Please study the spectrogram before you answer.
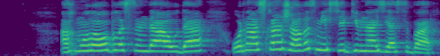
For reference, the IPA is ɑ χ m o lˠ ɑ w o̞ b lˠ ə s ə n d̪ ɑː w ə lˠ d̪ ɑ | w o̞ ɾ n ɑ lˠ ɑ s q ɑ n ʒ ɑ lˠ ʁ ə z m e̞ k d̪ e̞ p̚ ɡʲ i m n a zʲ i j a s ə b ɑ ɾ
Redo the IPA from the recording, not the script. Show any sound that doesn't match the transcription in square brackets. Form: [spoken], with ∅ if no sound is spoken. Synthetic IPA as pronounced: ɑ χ m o lˠ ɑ w o̞ b lˠ ə s ə n d̪ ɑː w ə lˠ d̪ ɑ | w o̞ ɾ n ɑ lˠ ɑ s q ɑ n ʒ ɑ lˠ ʁ ə z m e̞ k [t̪] e̞ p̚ ɡʲ i m n a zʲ i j a s ə b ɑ ɾ

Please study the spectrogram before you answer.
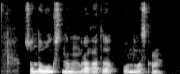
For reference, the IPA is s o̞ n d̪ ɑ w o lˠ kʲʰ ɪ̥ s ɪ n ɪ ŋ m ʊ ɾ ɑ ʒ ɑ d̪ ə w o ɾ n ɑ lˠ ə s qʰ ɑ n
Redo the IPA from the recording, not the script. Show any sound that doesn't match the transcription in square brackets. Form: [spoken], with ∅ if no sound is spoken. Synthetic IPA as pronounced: s o̞ n d̪ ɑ w o lˠ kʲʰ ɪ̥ s ɪ n ɪ ŋ m ʊ ɾ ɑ [ʁ] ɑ [t̪] ə w o ɾ n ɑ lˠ [ɑ] s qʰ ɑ n

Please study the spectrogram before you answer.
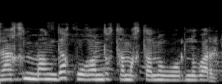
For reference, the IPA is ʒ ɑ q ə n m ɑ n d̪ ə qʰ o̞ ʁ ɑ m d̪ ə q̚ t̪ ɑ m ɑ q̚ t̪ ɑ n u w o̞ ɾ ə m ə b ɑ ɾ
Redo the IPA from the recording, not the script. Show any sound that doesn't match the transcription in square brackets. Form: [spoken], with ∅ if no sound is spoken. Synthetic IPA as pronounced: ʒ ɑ q ə n m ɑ [ɴ] d̪ [ɑ] qʰ o̞ ʁ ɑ m d̪ ə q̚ [t̪ʰ] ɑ m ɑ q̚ t̪ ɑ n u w o̞ ɾ ə [n] ə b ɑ ɾ

